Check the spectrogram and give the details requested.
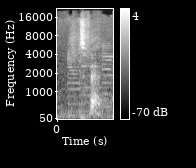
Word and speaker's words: tvätt: And since there's two T's, the A is pronounced a bit faster and stronger. So tvätt.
